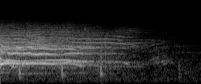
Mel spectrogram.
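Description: A group of children shouting and whooping together, the cries fading away over the first second and a half, with footsteps on pavement.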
